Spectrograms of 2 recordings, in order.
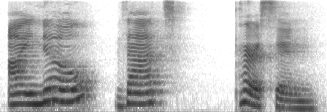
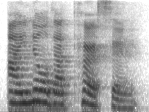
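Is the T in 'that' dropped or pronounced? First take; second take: pronounced; dropped. First: The T in 'that' is pronounced separately. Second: The T in 'that' is dropped, words run together.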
